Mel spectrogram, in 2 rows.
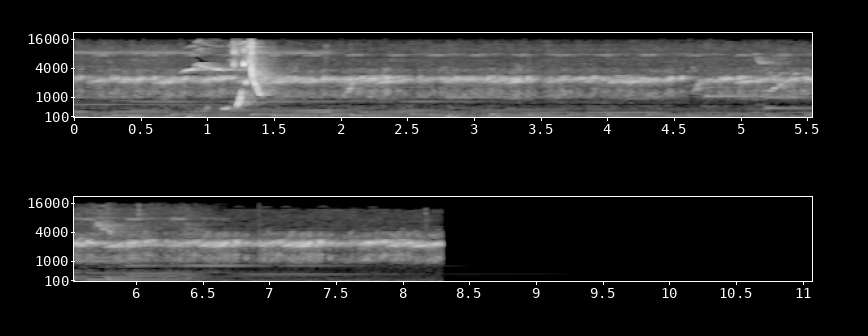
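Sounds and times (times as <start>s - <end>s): frogs croaking: 0.0s - 8.3s
high-pitched trill: 0.9s - 2.0s.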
